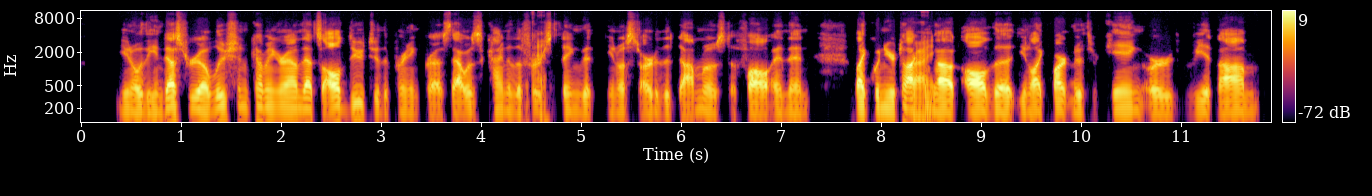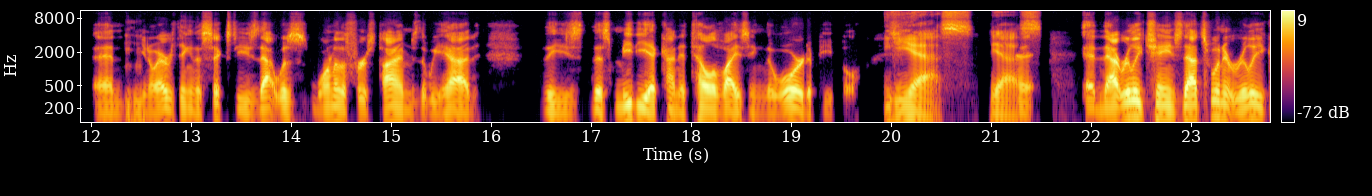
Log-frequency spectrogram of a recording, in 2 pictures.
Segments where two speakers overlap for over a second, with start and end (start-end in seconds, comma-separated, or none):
none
